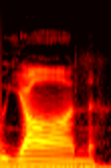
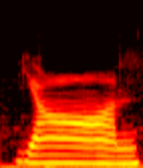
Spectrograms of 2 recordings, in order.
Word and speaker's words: Yon: I wake you up and I show you Yon. Yawn. As in yonder mountains that you can see from a balloon.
